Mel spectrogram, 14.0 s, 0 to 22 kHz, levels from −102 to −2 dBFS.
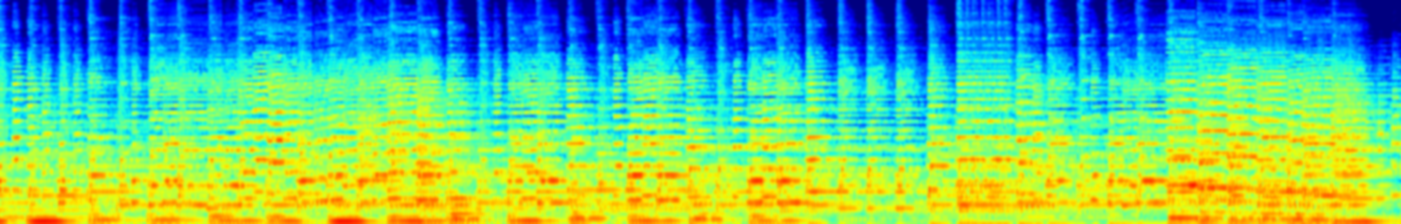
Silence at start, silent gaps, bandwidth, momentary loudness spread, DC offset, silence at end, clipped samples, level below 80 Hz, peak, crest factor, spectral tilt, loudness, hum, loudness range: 0 s; none; 15 kHz; 7 LU; 1%; 0 s; under 0.1%; -28 dBFS; -6 dBFS; 16 dB; -5.5 dB/octave; -22 LUFS; none; 3 LU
